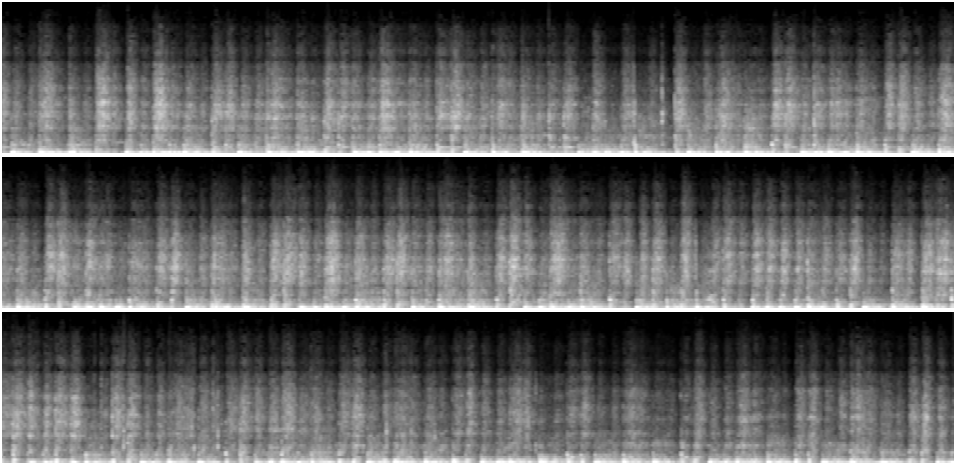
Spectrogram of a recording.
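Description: Drums playing a steady, continuous beat, with bass drum and snare.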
